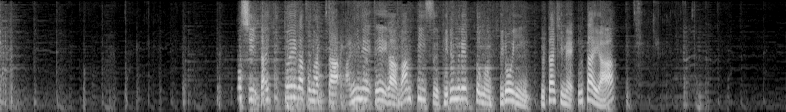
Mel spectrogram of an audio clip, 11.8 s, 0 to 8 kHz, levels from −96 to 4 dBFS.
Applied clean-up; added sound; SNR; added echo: neural mask model RNNoise.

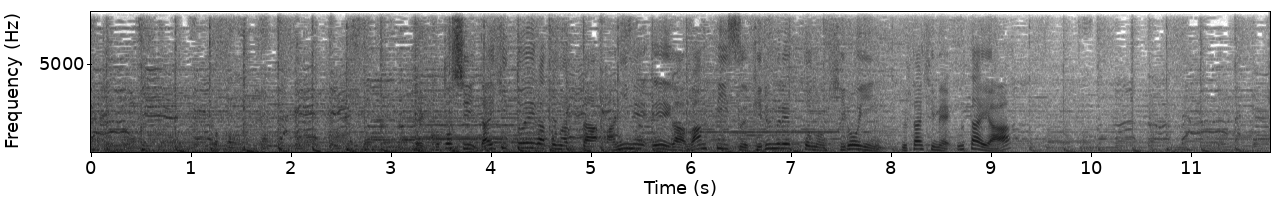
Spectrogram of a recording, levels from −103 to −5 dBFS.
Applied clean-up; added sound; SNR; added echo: none; none; none; none.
